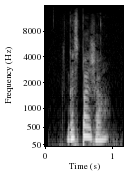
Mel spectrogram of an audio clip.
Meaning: 1. female equivalent of господи́н (gospodín): lady, gentlewoman, dame (a woman of a high rank or position) 2. madam, ma'am, Mrs., Miss (polite, formal term of address for a woman)
- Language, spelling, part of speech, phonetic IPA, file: Russian, госпожа, noun, [ɡəspɐˈʐa], Ru-госпожа.ogg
